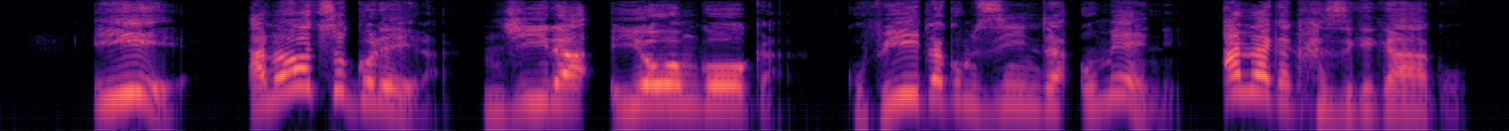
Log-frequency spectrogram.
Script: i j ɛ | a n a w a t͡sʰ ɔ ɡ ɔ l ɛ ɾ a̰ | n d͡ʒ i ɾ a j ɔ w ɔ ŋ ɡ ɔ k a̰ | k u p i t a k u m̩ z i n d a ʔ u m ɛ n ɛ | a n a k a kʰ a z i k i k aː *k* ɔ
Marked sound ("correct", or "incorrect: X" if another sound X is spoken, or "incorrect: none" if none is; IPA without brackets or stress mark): correct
